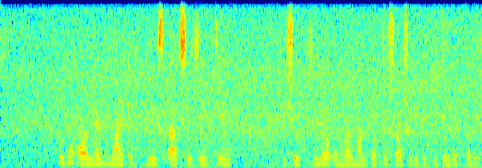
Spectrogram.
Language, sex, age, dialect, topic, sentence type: Bengali, female, 25-30, Rajbangshi, agriculture, statement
